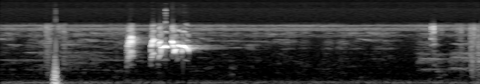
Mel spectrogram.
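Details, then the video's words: Sooty-headed bulbul lure song used in trapping: a dull low knock, then a brief chattering burst of quick slurred whistled notes ending in a falling trill, followed by silence and faint high ticks near the end. "SUARA PIKAT BURUNG KUTILANG GACOR"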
